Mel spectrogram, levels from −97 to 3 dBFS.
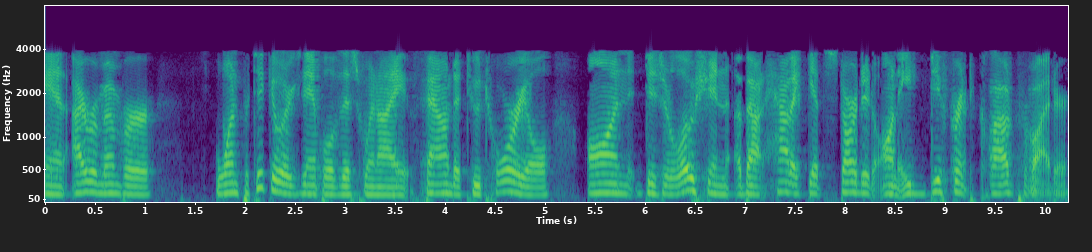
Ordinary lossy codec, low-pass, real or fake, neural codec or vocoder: AAC, 16 kbps; 7.2 kHz; real; none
